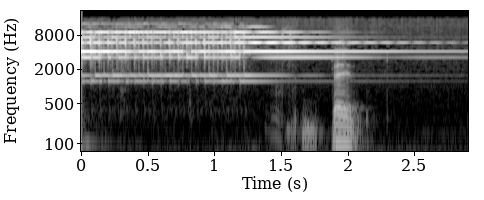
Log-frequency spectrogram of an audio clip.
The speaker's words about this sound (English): That's not my phone. That's your phone? Yeah. Should I answer it?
